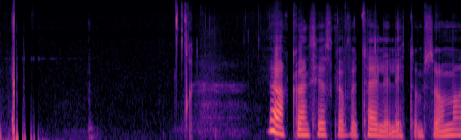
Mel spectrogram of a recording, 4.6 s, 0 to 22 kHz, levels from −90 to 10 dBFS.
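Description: A speech recording with two bursts of microphone overload, most likely from input volume set too high: peaks are driven about 10 dB past the converter's limit from 0.13 to 0.38 s, flattening most of the waveform into harsh crackle, and about 5 dB over from 2.73 to 3.02 s, where only a small share of peaks clip. At 2.77 s the microphone volume is stepped down, likely by the call software reacting to that clipping, so voice and background drop abruptly by about 3 dB.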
